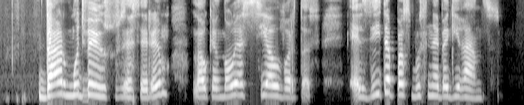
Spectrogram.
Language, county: Lithuanian, Klaipėda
